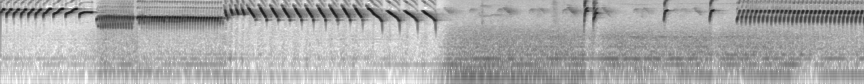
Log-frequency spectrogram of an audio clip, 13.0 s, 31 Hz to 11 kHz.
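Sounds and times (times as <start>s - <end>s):
canary song: 0.0s - 12.9s.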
